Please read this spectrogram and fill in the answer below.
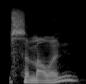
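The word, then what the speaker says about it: Symoné: Raven Simone, their name is pronounced Samoan. Only pronounce it Simone because it's easier for Disney.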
